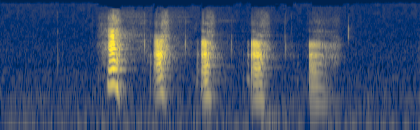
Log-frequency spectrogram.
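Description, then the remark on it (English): A voice imitates a figure's cackle: five harsh, nasal bursts in quick, even succession, fairly loud, with no other talking. “the figure cackled.”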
